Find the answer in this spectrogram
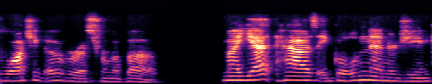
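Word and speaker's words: Ma'at: got the Divine master and this is she's pronounced mayette mayette is divine intervention weigh up your options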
